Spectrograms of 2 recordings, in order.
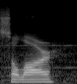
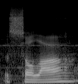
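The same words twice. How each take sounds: First: The final R sound is pronounced. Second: The final R sound is dropped. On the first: The speaker calls it wrong. "I was saying it wrong. It's not Solar" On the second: The speaker calls it right. "R is apparently not really a thing in how you say that"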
